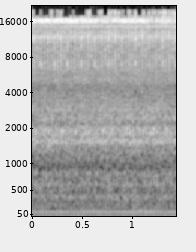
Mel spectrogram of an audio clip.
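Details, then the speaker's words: 2015 Buick Encore 1.4L, 104,246 miles, P0171 lean bank 1, at idle: steady high whistle over smooth idle from air drawn through failed valve-cover PCV valve; vacuum leak, short-term fuel trims correct when valve pulled; valve cover replacement likely. "we're getting immediate corrections on our short term it's that whistling you're hearing there's a change when i pull the valve"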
